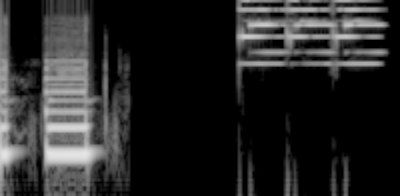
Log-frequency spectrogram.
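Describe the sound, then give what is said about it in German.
A WhatsApp message notification plays on a phone: a short two-note chime, a brief pause, then three quick bright tones, each paired with a low buzzing pulse from the phone vibrating. “Nee, lass ruhig drin da den WhatsApp-Sound-Benachrichtigung da.”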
